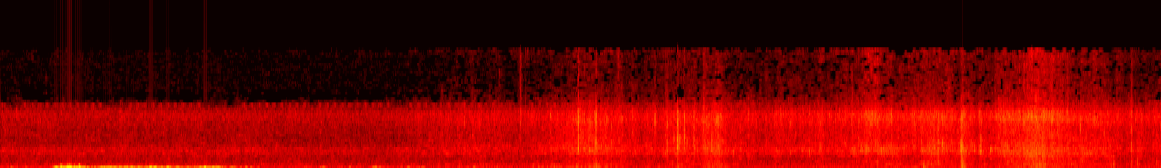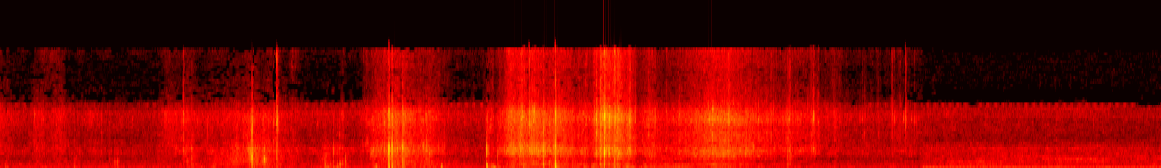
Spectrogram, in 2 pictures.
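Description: Handling and rustling noises: a few dull bumps in the first two seconds, then scattered crackling rustles of leaves and undergrowth that come thickest in the last few seconds.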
